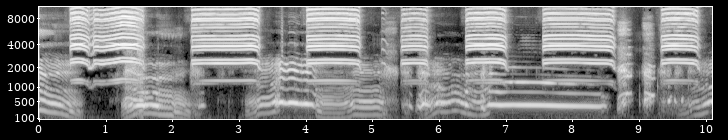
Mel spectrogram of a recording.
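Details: Pet pit bull howling along to a toy trumpet won at the Nebraska State Fair: wavering, sliding mid-pitched howls rise and fall between loud, steady, buzzy trumpet blasts, the dog's voice often overlapping the horn.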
